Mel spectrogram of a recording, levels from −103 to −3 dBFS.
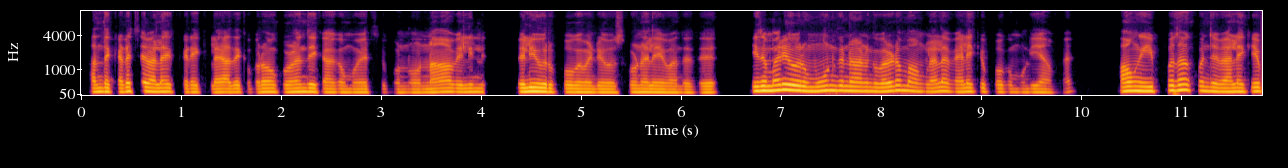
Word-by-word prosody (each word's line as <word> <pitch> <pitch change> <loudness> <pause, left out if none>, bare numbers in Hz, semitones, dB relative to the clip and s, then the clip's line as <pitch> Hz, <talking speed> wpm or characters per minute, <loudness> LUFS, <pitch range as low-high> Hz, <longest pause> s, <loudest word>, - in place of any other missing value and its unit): அந்த 145 +1 +2
கிடைச்ச 155 +2 -1
வேலை 150 0 +2 0.2
கிடைக்கல. 130 -1 -5
அதுக்கப்புறம் 135 +1 -2
குழந்தைக்காக 135 -2 -1
முயற்சி 125 0 -6
பண்ணோம். 120 0 -7
நான் 140 +2 0
வெளி 140 +1 -1 0.5
வெளியூர் 150 -1 +6
போக 130 -1 0
வேண்டிய 125 -1 -1
ஒரு 120 - -3
சூழ்நிலை 130 -1 -1 0.2
வந்தது, 120 0 -5 0.5
இதுமாரி 185 +4 +6
ஒரு 180 - +5
3 190 +1 +2
4 165 -2 +1
வருடம் 185 +3 +2
அவங்களால 150 0 -2
வேலைக்கு 145 +1 -2
போக 135 -1 -6
முடியாம, 125 -2 -6 0.7
அவங்க 175 0 +5
இப்போ 175 +4 -3
தான் 210 -1 +1
கொஞ்சம் 160 -4 +1
வேலைக்கே 150 +2 0
140 Hz, 150 wpm, -20 LUFS, 130-160 Hz, 0.7 s, வெளியூர்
